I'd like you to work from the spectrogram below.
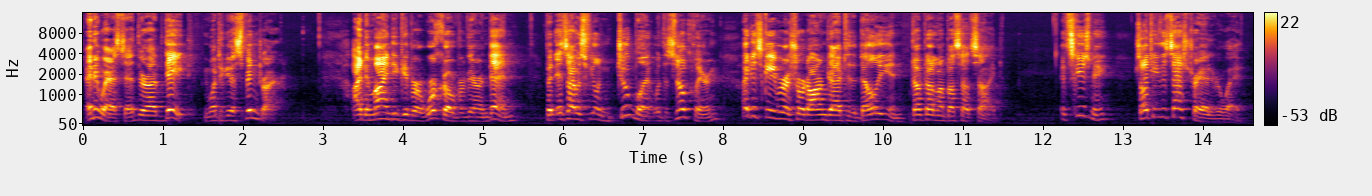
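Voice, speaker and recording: Guy doing a stage monologue as a sly rambling working-class bloke, polite but menacing, slightly high voice. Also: very animated, brisk, fairly bright tone. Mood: sly, aggrieved. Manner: conversational, digressive, mock-polite. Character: menacing, chatty working-class man telling a rambling anecdote. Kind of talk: theatrical monologue.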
